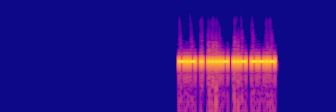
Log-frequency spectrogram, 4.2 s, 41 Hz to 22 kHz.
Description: Morse code, heard as a keyed tone, about 50 wpm, 700 Hz. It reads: KE4UQ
